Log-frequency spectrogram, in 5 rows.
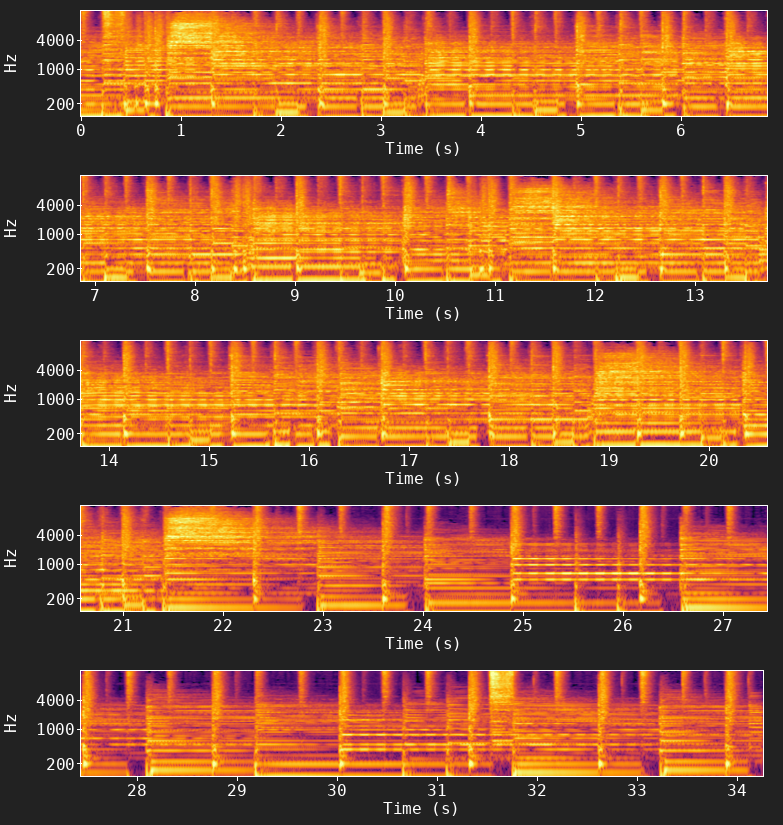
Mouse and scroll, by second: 0.4 middle click, 1.5-3.9 drag, 4.6 middle click, 7.7 click, 11.4 click.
